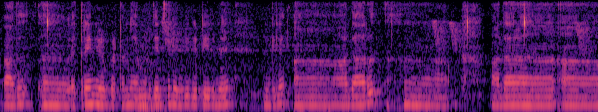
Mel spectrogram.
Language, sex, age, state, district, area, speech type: Malayalam, female, 45-60, Kerala, Alappuzha, rural, spontaneous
